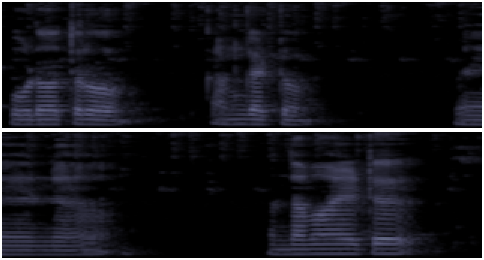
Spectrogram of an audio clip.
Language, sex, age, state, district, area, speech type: Malayalam, male, 45-60, Kerala, Alappuzha, rural, spontaneous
